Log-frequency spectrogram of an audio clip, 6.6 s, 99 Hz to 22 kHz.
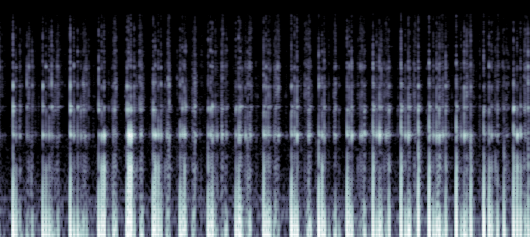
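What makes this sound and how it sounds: Fingertips and nails tap and scratch the outer surface of a medium, hollow, round wooden bowl held upside down near the face. The result is a rapid, uneven run of dull, hollow knocks, heavy in the low end, each with a faint short tone near 1 and 2 kHz. Softer scratchy rubs sit between the knocks.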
